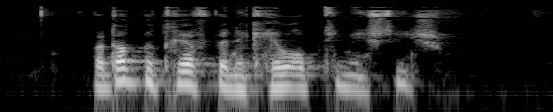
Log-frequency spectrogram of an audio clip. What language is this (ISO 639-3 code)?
nld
